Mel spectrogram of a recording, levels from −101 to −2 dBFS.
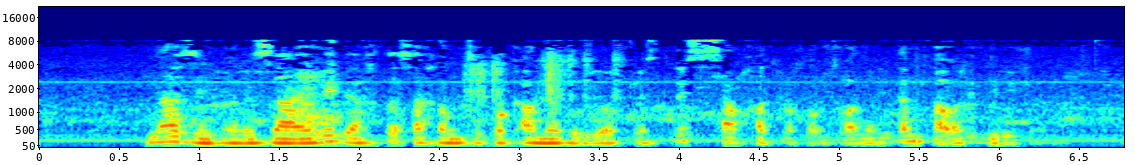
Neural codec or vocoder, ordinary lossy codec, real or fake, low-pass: none; MP3, 32 kbps; real; 10.8 kHz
